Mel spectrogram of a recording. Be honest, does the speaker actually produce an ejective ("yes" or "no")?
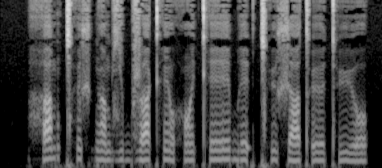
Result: yes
